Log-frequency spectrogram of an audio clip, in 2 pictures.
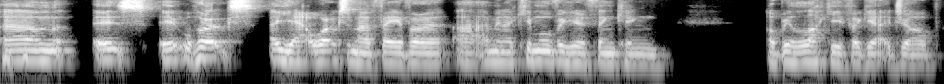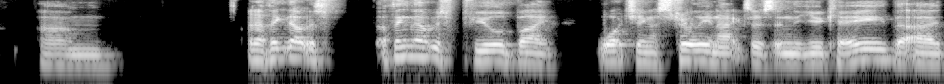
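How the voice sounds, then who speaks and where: A man speaks with a Scottish accent at a medium pitch. His pace is moderate, with ordinary pitch variation. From Scotland. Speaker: actor. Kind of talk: interview conversation.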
